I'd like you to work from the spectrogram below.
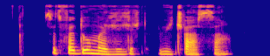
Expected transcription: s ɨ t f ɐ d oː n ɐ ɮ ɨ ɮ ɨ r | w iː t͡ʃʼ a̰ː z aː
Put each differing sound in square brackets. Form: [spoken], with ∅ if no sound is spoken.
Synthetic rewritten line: s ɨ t f ɐ d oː [m] ɐ ɮ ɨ ɮ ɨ r | w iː t͡ʃʼ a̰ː [s] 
